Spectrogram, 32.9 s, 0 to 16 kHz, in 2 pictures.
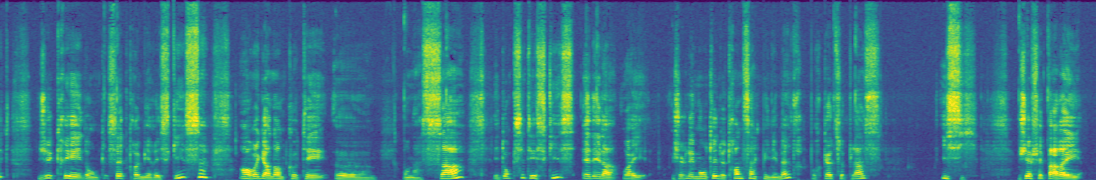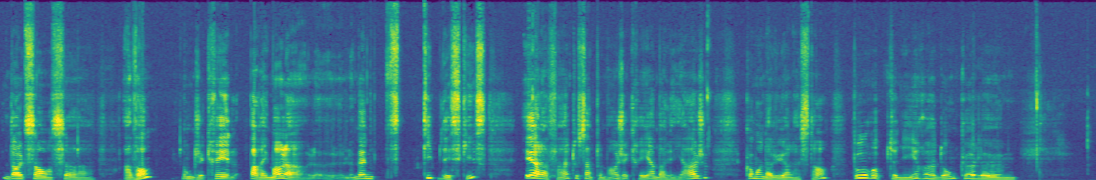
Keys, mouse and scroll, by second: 1.5 click, 2.4-3.1 scroll down 2, 3.7 KP_1, 5.2-6.0 scroll down 2, 6.0 click, 8.7 click, 11.5-12.8 scroll up 3, 12.5 right click, 13.1-14.4 scroll up 1, 14.4-15.2 scroll down 1, 15.2-15.7 right drag, 18.5-19.7 scroll up 1, 19.7-21.9 scroll up 1, 21.9-22.6 scroll up 1, 22.6-23.6 scroll down 1, 23.6 click, 24.7-27.1 drag.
